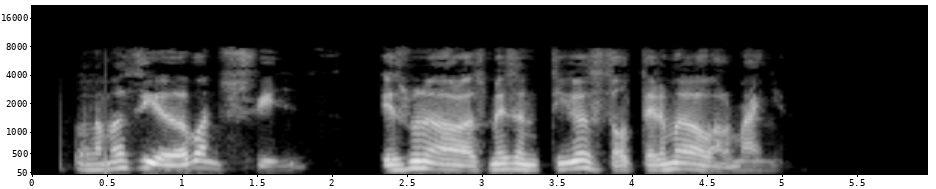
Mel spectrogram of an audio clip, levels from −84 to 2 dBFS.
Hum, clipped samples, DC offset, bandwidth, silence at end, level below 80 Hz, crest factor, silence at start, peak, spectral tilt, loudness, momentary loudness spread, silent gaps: none; under 0.1%; under 0.1%; 8.2 kHz; 1.1 s; -52 dBFS; 16 dB; 0.3 s; -2 dBFS; -6 dB/octave; -16 LUFS; 10 LU; 2.08-2.30 s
